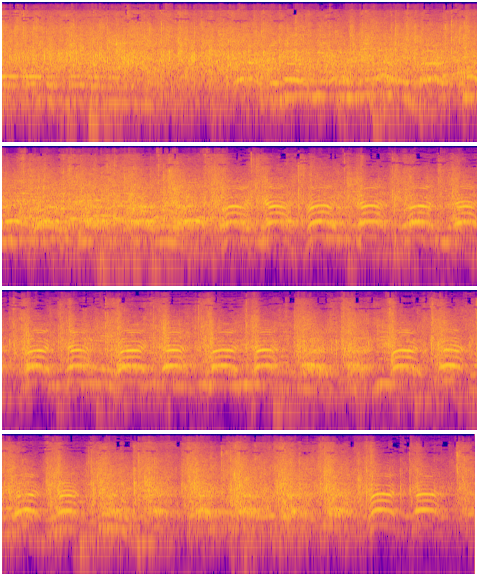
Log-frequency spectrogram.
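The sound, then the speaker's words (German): A crowd at a political party conference bursts into loud, sustained applause and cheering. Partway through, it settles into rhythmic, pulsing clapping with chanted shouts that keep a steady beat to the end. “ich glaube, allein am Applaus, und ich habe das auch selbst auf Parteitagen erleben dürfen, wird schon ziemlich deutlich, dass Herr Höcke”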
